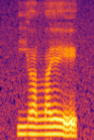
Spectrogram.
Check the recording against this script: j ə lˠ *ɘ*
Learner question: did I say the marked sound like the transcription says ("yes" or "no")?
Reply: no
